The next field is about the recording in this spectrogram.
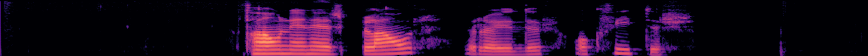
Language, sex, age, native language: Icelandic, female, 50-59, Icelandic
